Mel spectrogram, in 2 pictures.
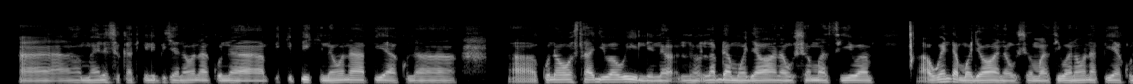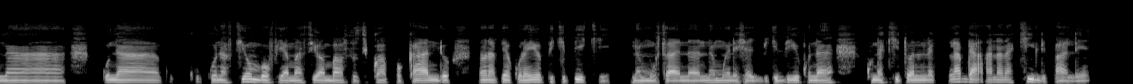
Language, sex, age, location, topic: Swahili, male, 18-24, Nakuru, agriculture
